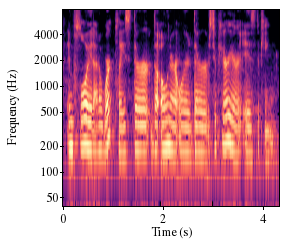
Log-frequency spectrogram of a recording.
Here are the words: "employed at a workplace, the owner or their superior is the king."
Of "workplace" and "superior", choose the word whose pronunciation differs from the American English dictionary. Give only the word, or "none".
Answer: none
